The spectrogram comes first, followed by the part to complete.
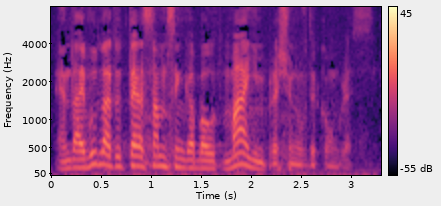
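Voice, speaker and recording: A man's voice: mid-range voice, sing-song, bright, forceful tone, slightly rough. Man speaking to a congress. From Hungary. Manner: simple phrases, pauses for interpreter. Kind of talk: speech with live interpretation.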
